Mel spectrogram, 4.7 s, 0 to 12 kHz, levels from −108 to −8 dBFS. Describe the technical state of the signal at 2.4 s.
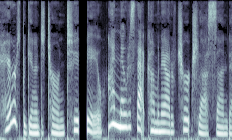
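At 2.4 s the signal is inside a catch-up at higher speed running from 1.75 to 2.87 s. After a stall, the player resamples its backlog to play at 1.15 times normal rate, so the speech runs faster and about two semitones sharp until it returns to normal.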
